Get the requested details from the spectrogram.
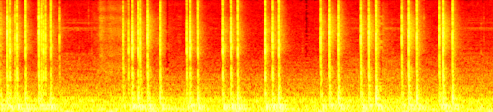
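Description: Long pointed nails of both hands tap rapidly on a flat black LCD computer monitor screen, like typing. Quick, dry, bright clicks come in short bursts and pauses over a steady low hum, each tap dying away almost at once.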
